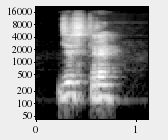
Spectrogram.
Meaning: first/third-person singular present subjunctive of distraire
- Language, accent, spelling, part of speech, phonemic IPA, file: French, Canada, distraie, verb, /dis.tʁɛ/, LL-Q150 (fra)-distraie.wav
